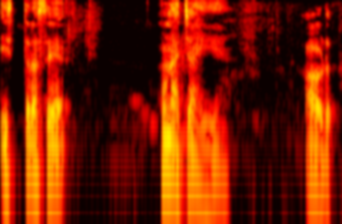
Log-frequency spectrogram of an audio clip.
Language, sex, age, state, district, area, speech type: Hindi, male, 30-45, Bihar, Muzaffarpur, urban, spontaneous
